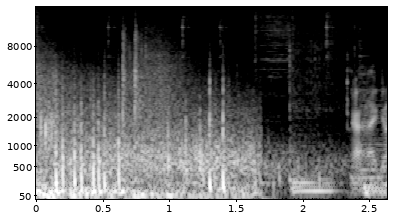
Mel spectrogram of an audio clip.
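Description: Grenade launcher fire erupts in a military video game: a rapid burst of sharp, loud, cracking reports, followed by scattered thuds and a lower rumbling tail.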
